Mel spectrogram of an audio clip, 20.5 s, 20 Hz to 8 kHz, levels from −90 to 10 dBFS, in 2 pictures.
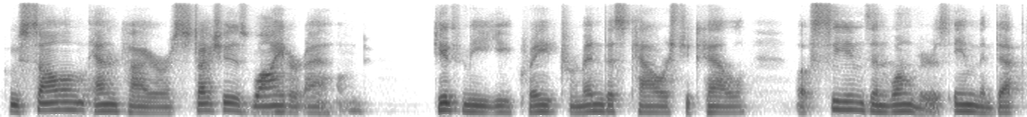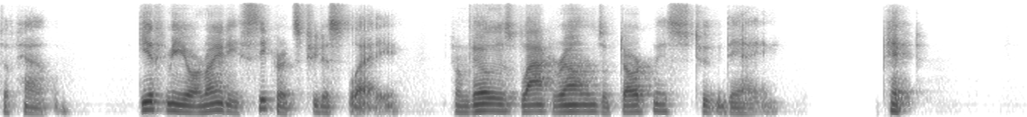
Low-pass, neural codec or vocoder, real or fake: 7.2 kHz; codec, 16 kHz, 0.5 kbps, FunCodec, trained on Chinese and English, 25 frames a second; fake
